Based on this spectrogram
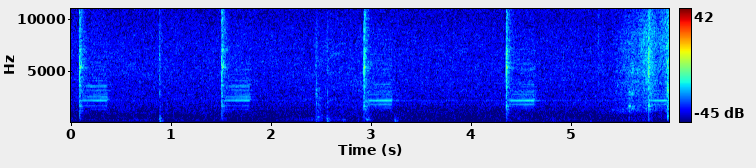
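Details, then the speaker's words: Whelen HDS14 strobe power supply after repair, running on 28 volts: sharp clicks about every 1.5 seconds from the supply, each with a brief high-pitched whine from the flash bulb as it charges and fires; working properly. "the power supply, and you should hear a click click, a high pitched noise, and this thing will turn on."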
